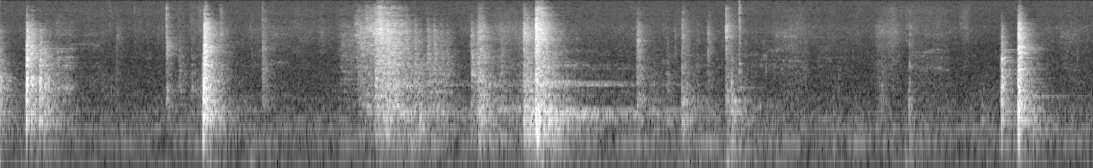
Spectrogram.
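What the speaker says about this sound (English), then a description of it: "So we're going to take our pie out of the oven." A homemade blackberry cream pie coming out of a kitchen oven: a sharp metallic clunk of the oven door and rack, then softer knocks, scrapes and a final rattle of the pan, close and intermittent.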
